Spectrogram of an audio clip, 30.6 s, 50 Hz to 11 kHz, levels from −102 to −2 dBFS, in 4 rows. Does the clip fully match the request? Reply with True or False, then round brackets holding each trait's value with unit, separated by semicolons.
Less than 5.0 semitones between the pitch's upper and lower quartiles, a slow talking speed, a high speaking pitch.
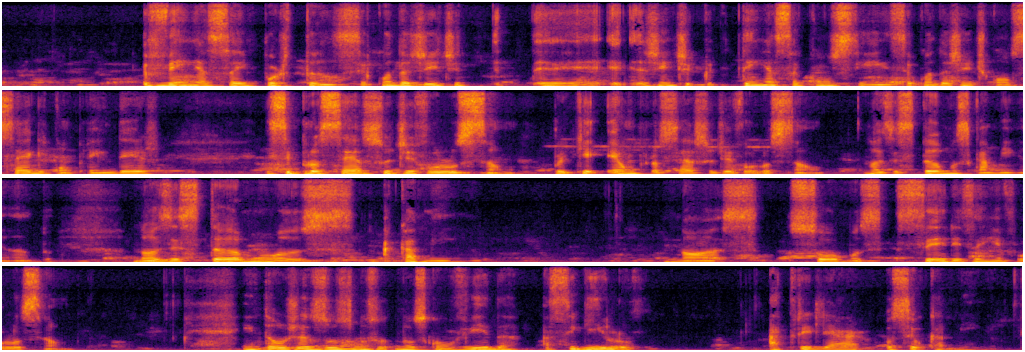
False (3.5 semitones; 100 wpm; 155 Hz)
